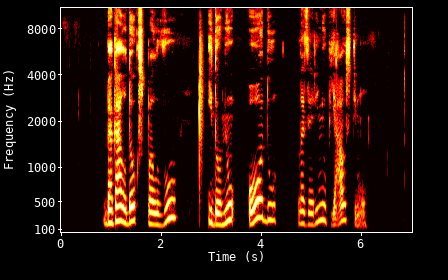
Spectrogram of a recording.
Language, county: Lithuanian, Vilnius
